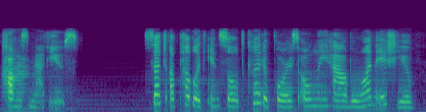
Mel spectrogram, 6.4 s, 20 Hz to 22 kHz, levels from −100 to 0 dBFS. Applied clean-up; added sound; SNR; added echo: neural separator model SepFormer DNS4.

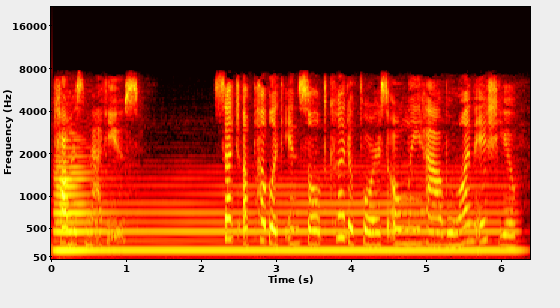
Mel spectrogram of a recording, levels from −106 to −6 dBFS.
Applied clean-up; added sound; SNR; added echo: none; Wind instrument, woodwind instrument; 2 dB; none.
